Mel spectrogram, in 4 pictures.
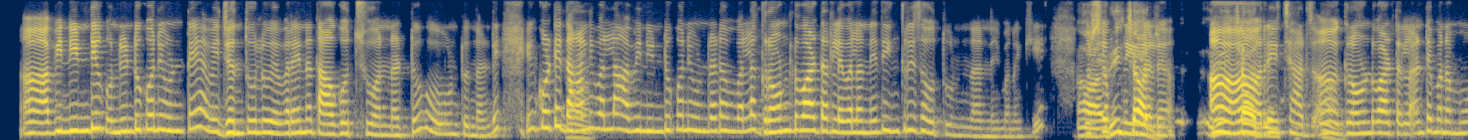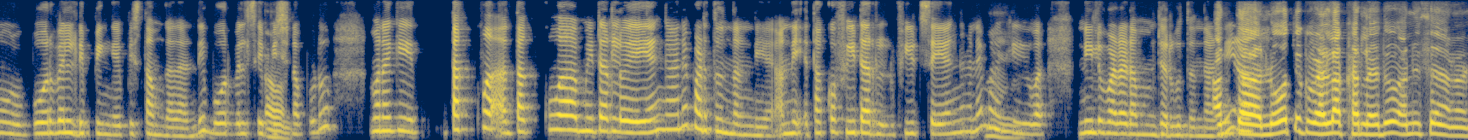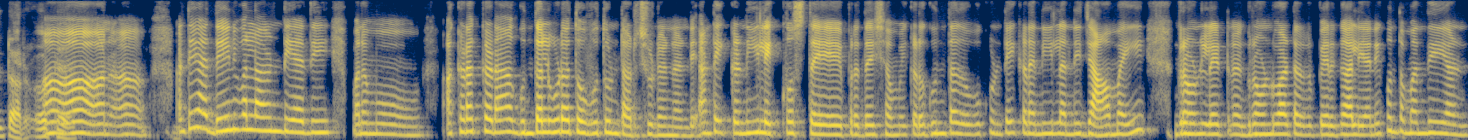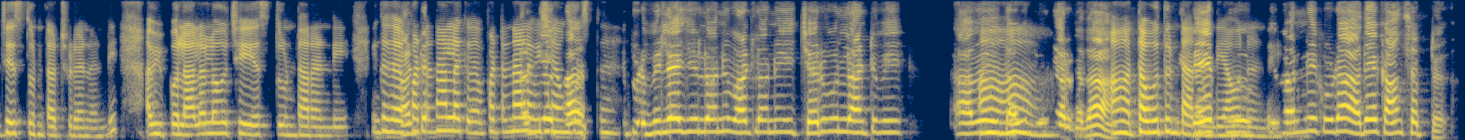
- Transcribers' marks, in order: in English: "గ్రౌండ్ వాటర్ లెవెల్"; in English: "ఇంక్రీజ్"; in English: "రీచార్జ్, రీచార్జ్"; other background noise; in English: "రీచార్జ్"; in English: "గ్రౌండ్"; in English: "బోర్వెల్ డిప్పింగ్"; in English: "బోర్వెల్స్"; in English: "ఫీట్స్"; other noise; in English: "గ్రౌండ్"; in English: "గ్రౌండ్ వాటర్"; sniff; in English: "కాన్సెప్ట్"
- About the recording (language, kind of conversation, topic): Telugu, podcast, వర్షపు నీటిని సేకరించడానికి మీకు తెలియిన సులభమైన చిట్కాలు ఏమిటి?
